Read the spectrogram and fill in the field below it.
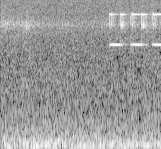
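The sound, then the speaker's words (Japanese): A small electronic body thermometer finishes measuring a temperature and beeps several times in quick succession, thin high-pitched chirps that start near the end, faint over a quiet background hiss. “あれ鳴らない体温計”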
